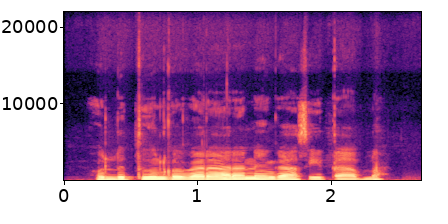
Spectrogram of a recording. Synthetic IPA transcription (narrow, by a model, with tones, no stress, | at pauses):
o˨lːu˨t̪uː˨nko˦ka˦ɾaː˦˨ɾa˦nɛ˨ŋɡa˦˨si˨t̪aː˨blo˦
